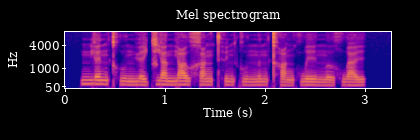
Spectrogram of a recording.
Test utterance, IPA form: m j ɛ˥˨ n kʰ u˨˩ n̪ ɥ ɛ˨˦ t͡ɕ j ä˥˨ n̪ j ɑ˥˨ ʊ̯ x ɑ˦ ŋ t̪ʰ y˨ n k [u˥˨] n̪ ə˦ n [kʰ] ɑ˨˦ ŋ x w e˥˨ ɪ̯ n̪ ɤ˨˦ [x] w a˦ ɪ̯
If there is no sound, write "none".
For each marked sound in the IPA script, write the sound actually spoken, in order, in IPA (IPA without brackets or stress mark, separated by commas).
u˨˦, kʰ, x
